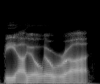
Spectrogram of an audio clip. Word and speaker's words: Bihora: Bihora, Tehei called her, but he did not pronounce it according to English notions of spelling. Spelled Bihora, it sounded like Biora, with every syllable sharply emphasized.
